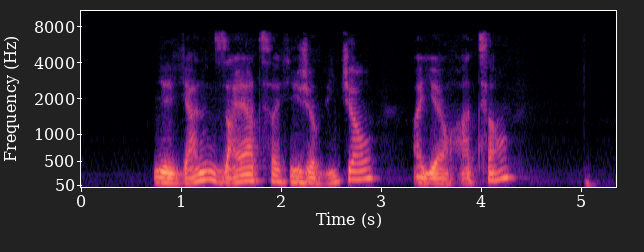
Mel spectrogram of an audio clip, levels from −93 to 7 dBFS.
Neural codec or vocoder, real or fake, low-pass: codec, 16 kHz, 2 kbps, FunCodec, trained on Chinese and English, 25 frames a second; fake; 7.2 kHz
